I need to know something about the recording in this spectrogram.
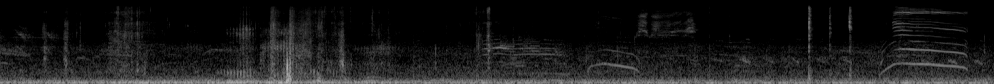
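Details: Hungry kittens and their mother cat at feeding time, giving a few short meows: a faint one midway, then two clearer arched meows near the end, over a steady low rumble with scattered clicks and taps.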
